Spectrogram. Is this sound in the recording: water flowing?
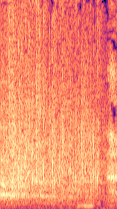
no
